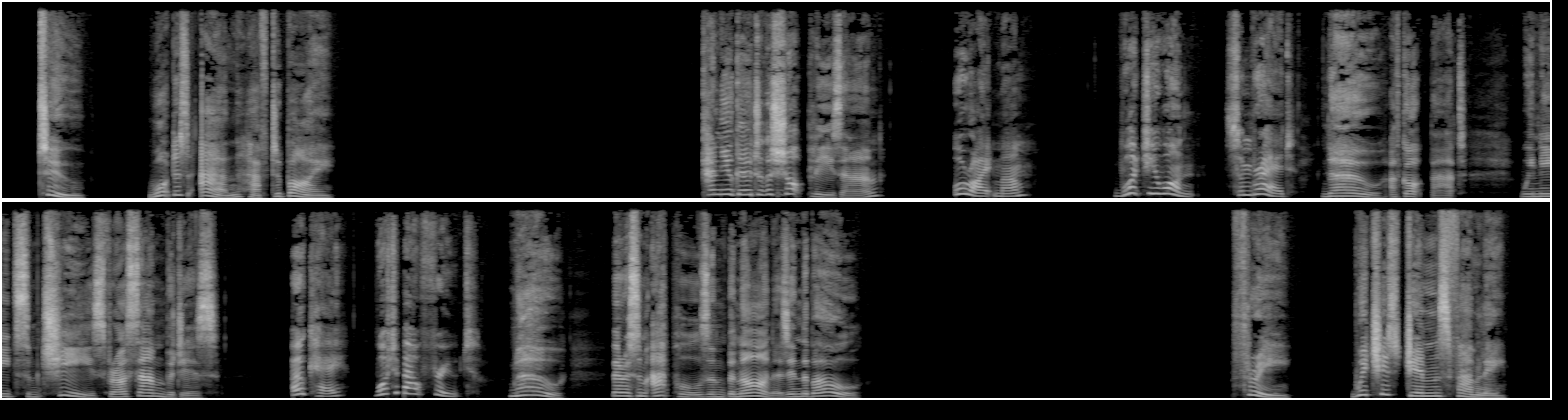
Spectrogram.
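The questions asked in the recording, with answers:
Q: What does Anne have to buy?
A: some cheese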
